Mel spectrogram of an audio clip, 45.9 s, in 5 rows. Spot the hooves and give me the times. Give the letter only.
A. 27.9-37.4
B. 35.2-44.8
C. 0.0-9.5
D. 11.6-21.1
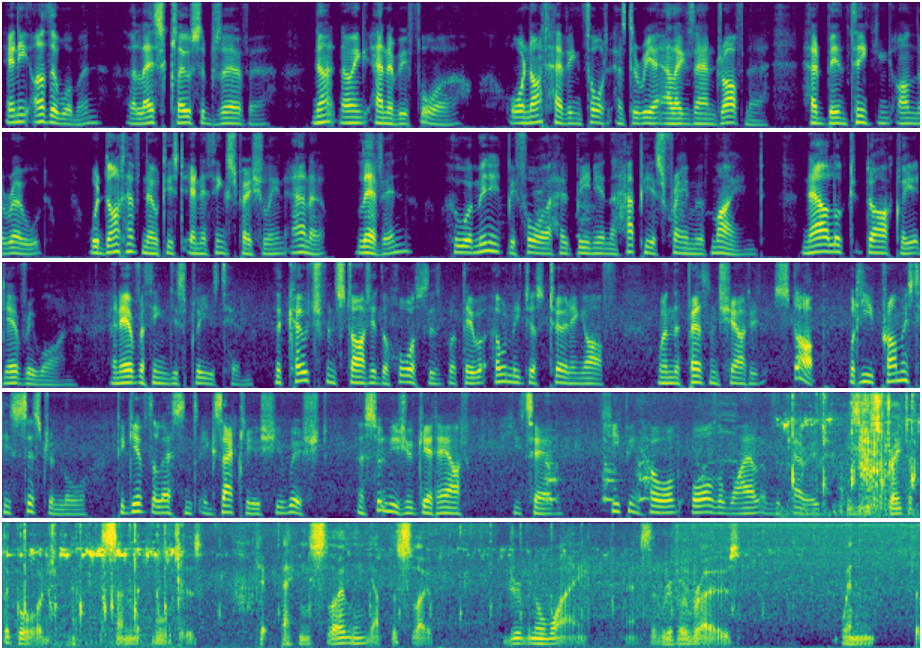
B.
